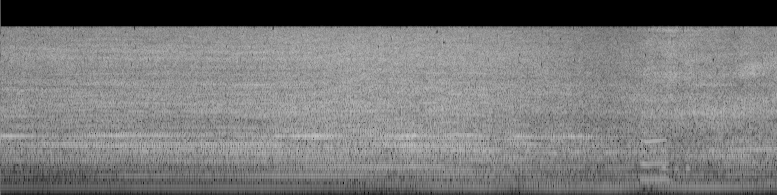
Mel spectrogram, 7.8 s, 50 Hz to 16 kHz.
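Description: Suzuki Vitara engine revving high and held at nearly steady revs while the 4x4's wheels spin in deep snow, over an even hiss of snow spraying from the tyres.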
